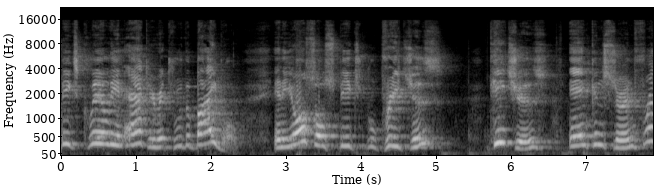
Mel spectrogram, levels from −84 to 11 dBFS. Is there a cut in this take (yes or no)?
no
